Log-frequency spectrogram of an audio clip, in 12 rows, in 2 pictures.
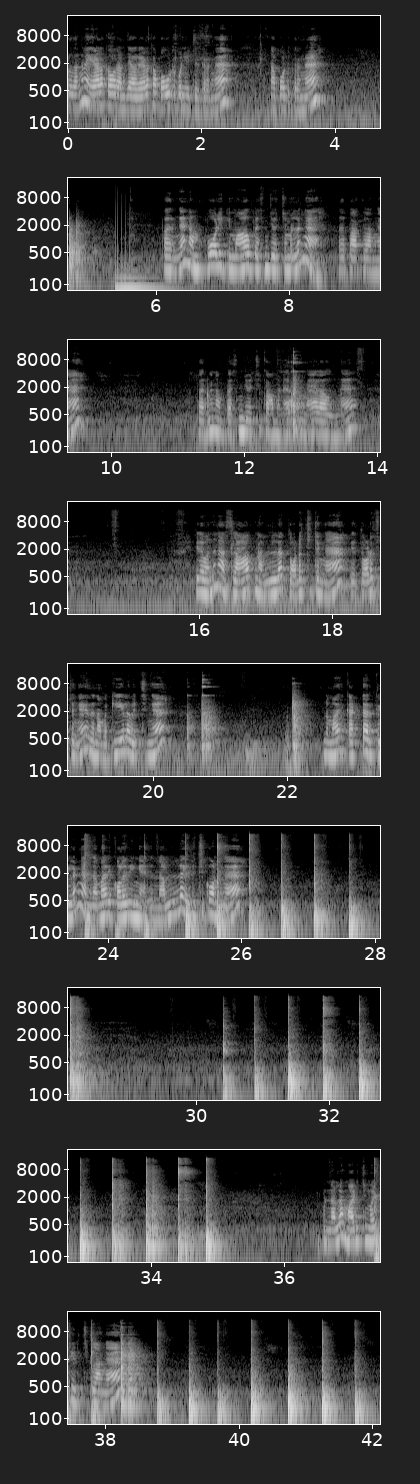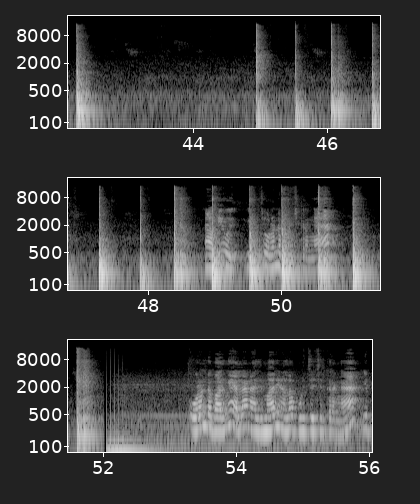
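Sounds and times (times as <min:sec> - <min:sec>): stone knocking on countertop: 0:04.7 - 0:05.1
loud sudden noise: 0:52.1 - 0:53.3.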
